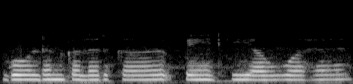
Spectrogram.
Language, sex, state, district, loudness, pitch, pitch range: Hindi, female, Punjab, Pathankot, -17 LUFS, 220 Hz, 210-220 Hz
